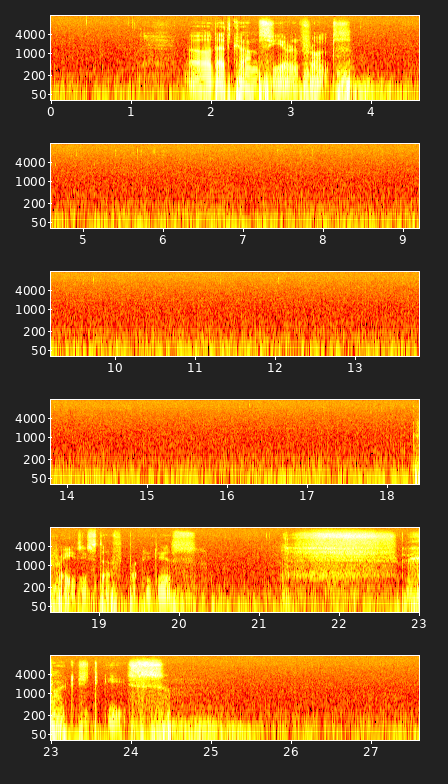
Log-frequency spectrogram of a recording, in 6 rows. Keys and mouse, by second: 0.5-1.3 drag, 9.1 s, 11.3 click, 17.3-19.1 middle drag.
